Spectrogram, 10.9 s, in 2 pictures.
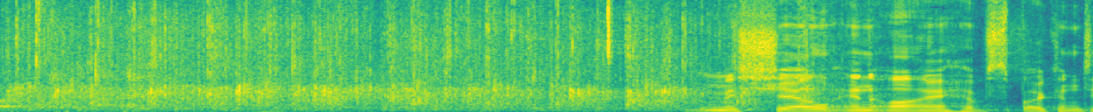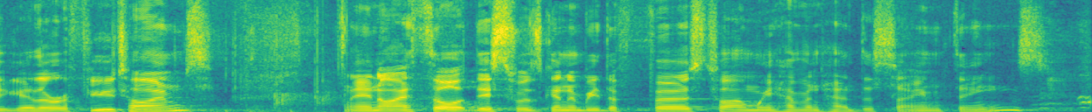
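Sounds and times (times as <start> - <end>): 
crowd clapping: 0.0 - 4.2
speech: 3.5 - 10.9.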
